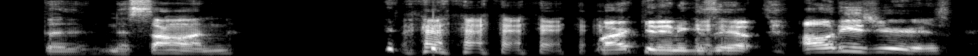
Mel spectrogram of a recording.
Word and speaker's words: Nissan: The Nissan marketing exec. All these years, I thought it was Nissan.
